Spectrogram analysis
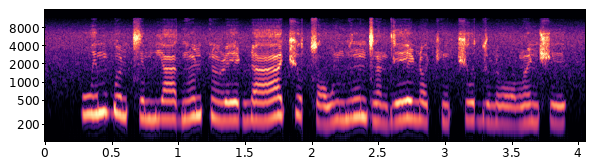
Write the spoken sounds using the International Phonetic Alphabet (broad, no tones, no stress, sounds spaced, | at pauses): w ɪ m ɠ o ɳ t͡s e m j aː d õ ɳ t õ ɭ eː ɖ ɳ aː t͡ʃ o t͡s ɔ w ĩ d ũ d͡z ã d eː ɳ ɔ t͡ʃ ĩ t͡ʃ ʊ d u ɳ oː lˠ ĩ ɖ ʃ ɪ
